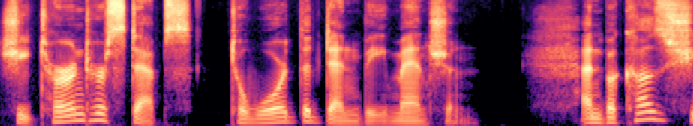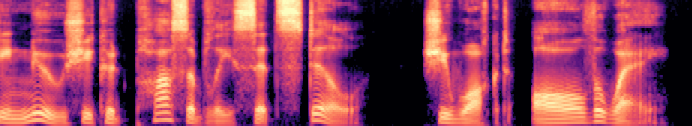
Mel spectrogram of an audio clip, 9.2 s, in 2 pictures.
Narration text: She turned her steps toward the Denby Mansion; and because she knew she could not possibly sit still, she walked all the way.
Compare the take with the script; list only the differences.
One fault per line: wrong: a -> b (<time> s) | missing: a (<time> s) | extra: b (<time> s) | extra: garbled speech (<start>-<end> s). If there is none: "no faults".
missing: not (5.5 s)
